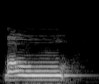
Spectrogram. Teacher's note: قاف حروف مستعلیہ ہے، پر پڑھا جائے گا، اور قو واو لین ہے۔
